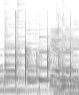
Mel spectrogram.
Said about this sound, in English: Yay, Haunted Mansion. Applause.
